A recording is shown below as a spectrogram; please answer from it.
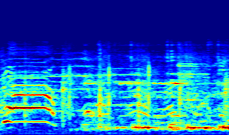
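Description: Audience members whooping, a held high shout that falls away about half a second in; then a recorded music track starts, with short clicking hits and brief notes.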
